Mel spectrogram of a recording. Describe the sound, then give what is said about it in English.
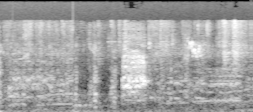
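Several chickens cluck and squawk in a busy, overlapping chorus, with one louder burst of clucking standing out midway through. “They're fucking chickens.”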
